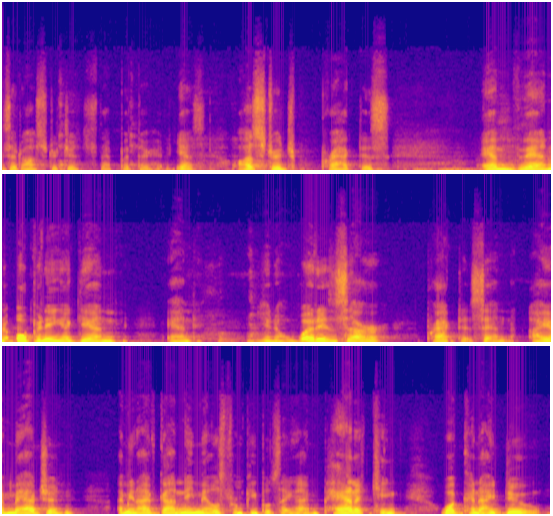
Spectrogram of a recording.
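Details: Adult woman speaking; normal speech.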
